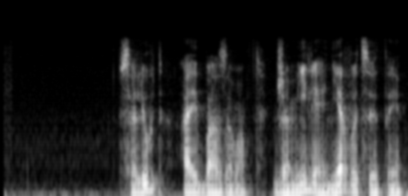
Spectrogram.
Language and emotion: Russian, neutral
